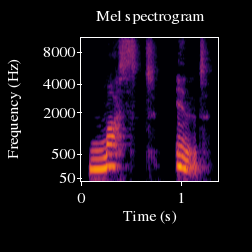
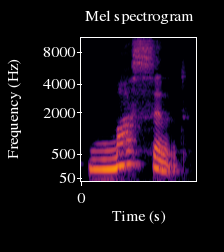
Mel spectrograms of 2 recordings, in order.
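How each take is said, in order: First: The T in the middle is pronounced. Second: The T in the middle is silent. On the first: The speaker calls it wrong. "not mustn't" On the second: The speaker calls it right. "Notice how that T in the middle is silent. We say mustn't"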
